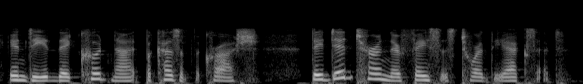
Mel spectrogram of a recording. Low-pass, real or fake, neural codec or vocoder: 5.4 kHz; real; none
